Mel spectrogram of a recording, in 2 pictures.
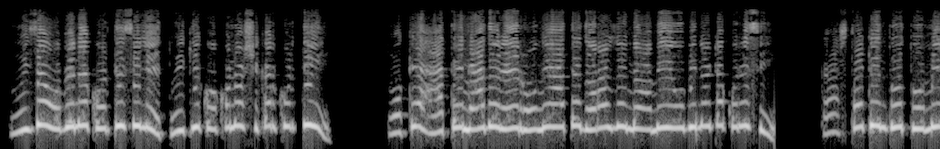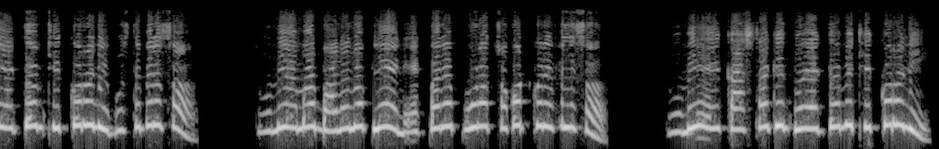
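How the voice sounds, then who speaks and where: A man plays a scheming, quarrelsome young cartoon woman with an extremely high, squeaky voice. She scolds and threatens in slangy bursts at a racing pace, in a dry recording with no room sound. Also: a little mellow, no echo. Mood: accusing. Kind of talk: comedy cartoon dialogue.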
